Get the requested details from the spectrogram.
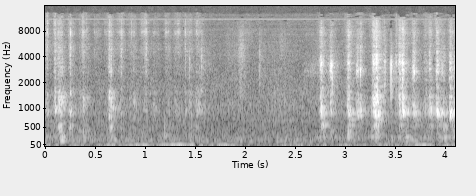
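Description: A wooden stylus tip scratches a flat, black wax-coated scratch-art card, a solid thin page about A5 size lying on a table. Quiet, dry, bright scratching strokes come in quick uneven bursts with a thin raspy tone around 900 Hz. They thin out in the middle, then return louder and denser toward the end.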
